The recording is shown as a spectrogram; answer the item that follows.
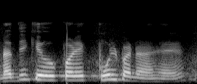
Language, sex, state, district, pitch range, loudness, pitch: Hindi, male, Arunachal Pradesh, Lower Dibang Valley, 155-210 Hz, -14 LUFS, 200 Hz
